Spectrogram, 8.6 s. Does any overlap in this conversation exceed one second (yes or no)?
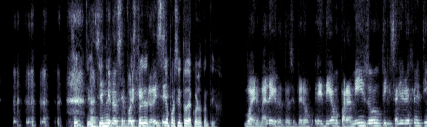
yes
